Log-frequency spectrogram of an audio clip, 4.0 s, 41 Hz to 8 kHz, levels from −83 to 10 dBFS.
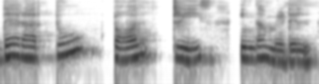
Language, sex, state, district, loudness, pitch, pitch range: English, female, Telangana, Hyderabad, -17 LUFS, 215 Hz, 195-245 Hz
